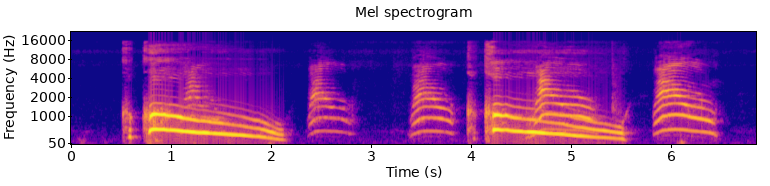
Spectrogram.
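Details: Bengal cat Kokoa answering when called by name: long, loud meows that slide downward, the first and fourth drawn out, with shorter arched meows between, about five calls over seven seconds; a person speaks.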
